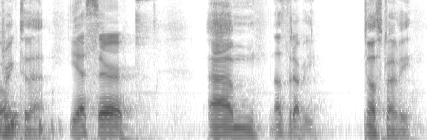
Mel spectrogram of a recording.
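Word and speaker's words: Na zdraví: No Zdraví. Did I say it right? Yeah. He's a little harder on the R.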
